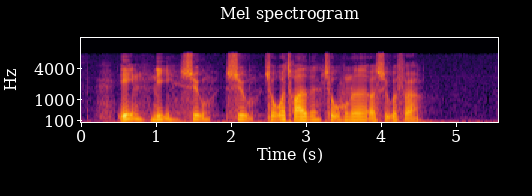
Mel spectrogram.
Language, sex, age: Danish, male, 25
